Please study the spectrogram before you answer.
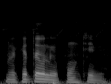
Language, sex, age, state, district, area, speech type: Odia, male, 30-45, Odisha, Subarnapur, urban, spontaneous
